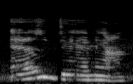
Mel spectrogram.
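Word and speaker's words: الجامعة: See, the lam has a move because it is pronounced, because it is followed by Jim, which is a moon letter that makes lam, a moon lam, or a pronounced lam, and it takes a move and we pronounce it.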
